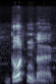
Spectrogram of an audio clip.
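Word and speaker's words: Göteborg: same mother ah okay you say gothenburg as gothenburg but you say gotenberg in swedish did i say it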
